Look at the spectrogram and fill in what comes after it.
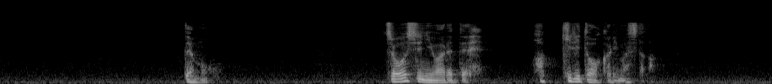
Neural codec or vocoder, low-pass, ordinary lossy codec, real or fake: none; 7.2 kHz; none; real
